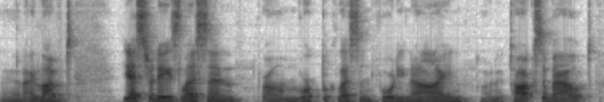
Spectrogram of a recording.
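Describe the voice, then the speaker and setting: A woman's voice: sits low, steady tone, unhurried, fairly bright tone. A woman giving a daily spiritual lesson, earnest and encouraging, speaking directly to the listener. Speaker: spiritual teacher.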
